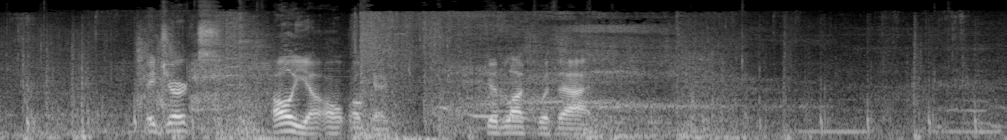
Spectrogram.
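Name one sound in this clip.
Swords clash and clang in combat.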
